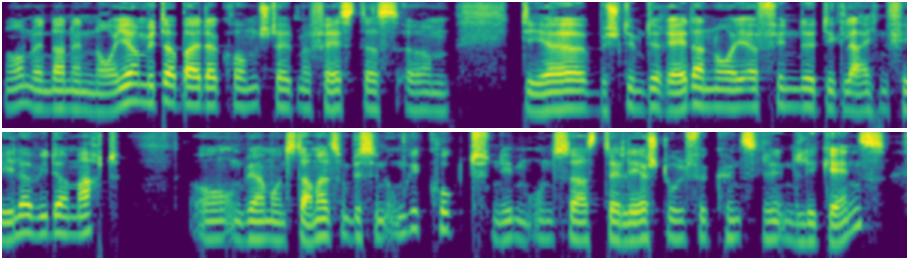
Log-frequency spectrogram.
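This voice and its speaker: Dry and close with no echo, a man's voice has a dark, mellow tone, medium pitch, fairly even intonation and a moderate pace. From Germany, Lower Franconia (Schweinfurt). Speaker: founder of a knowledge management academy. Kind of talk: interview.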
